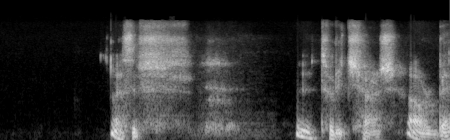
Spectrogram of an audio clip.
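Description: A middle-aged man speaks calmly through an online call.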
